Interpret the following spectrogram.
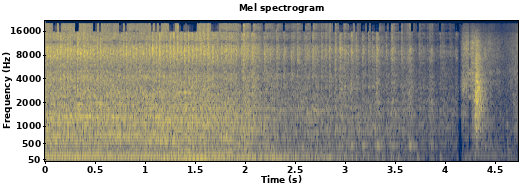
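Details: Husky portable generator surging then stalling, engine note stepping up and down unevenly before sagging and dying within seconds; runs about five minutes then shuts off, and cleaning the idle mixture jet did not help.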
